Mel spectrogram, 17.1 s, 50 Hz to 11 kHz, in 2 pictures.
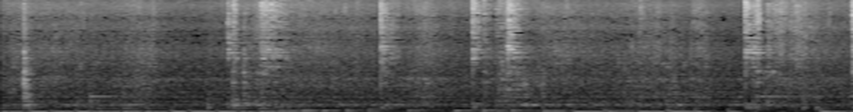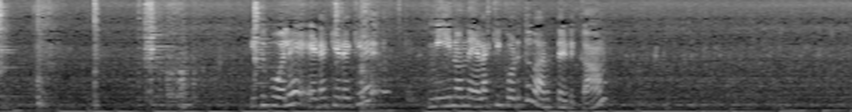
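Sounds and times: fish sizzling in oil: 0.0 - 17.0
metal spoon scraping pan: 2.2 - 5.8, 6.4 - 12.4.

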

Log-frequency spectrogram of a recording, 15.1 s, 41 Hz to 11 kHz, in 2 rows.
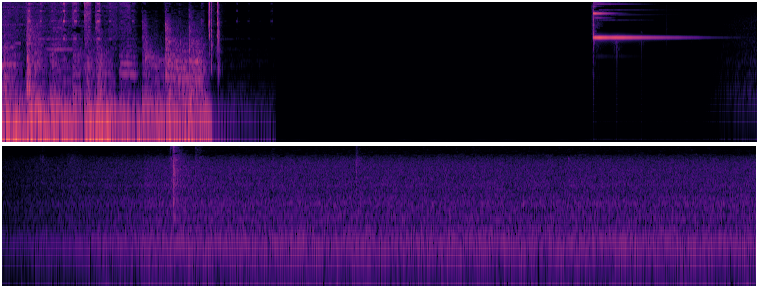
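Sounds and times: sharp click: 2.0 - 2.2
bright bell ding: 5.9 - 7.4.

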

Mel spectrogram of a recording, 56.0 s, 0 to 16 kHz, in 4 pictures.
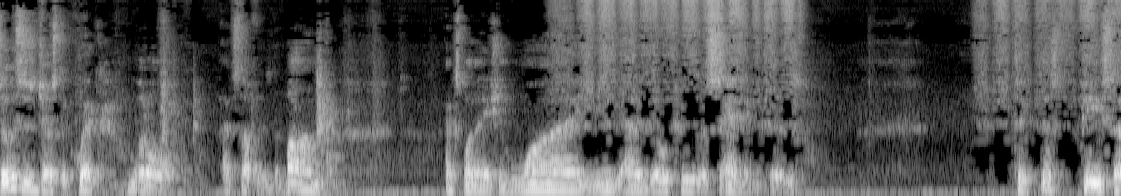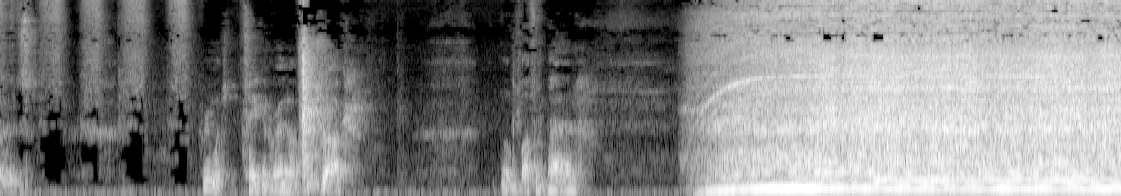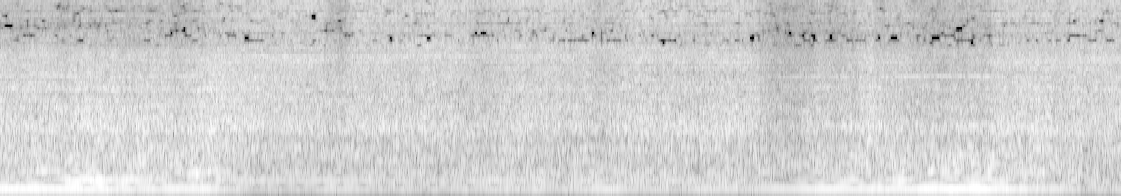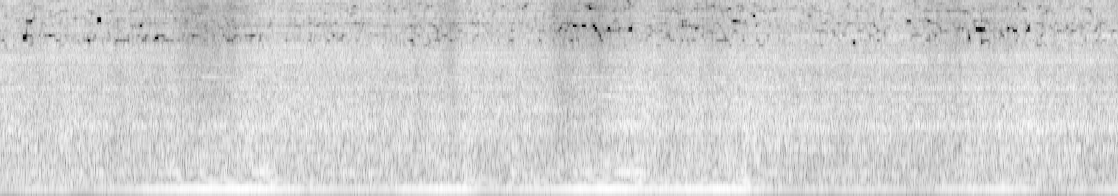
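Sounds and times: orbital sander whining: 22.5 - 56.0.

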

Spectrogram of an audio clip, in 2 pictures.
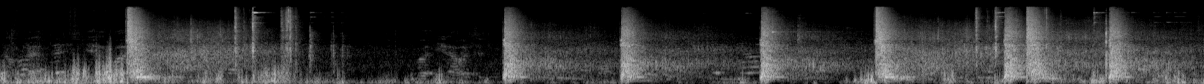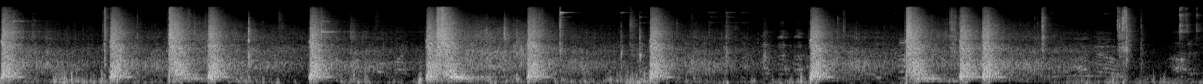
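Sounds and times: rifle shots with echo: 1.2 - 3.1, 5.0 - 19.4, 20.0 - 22.9.

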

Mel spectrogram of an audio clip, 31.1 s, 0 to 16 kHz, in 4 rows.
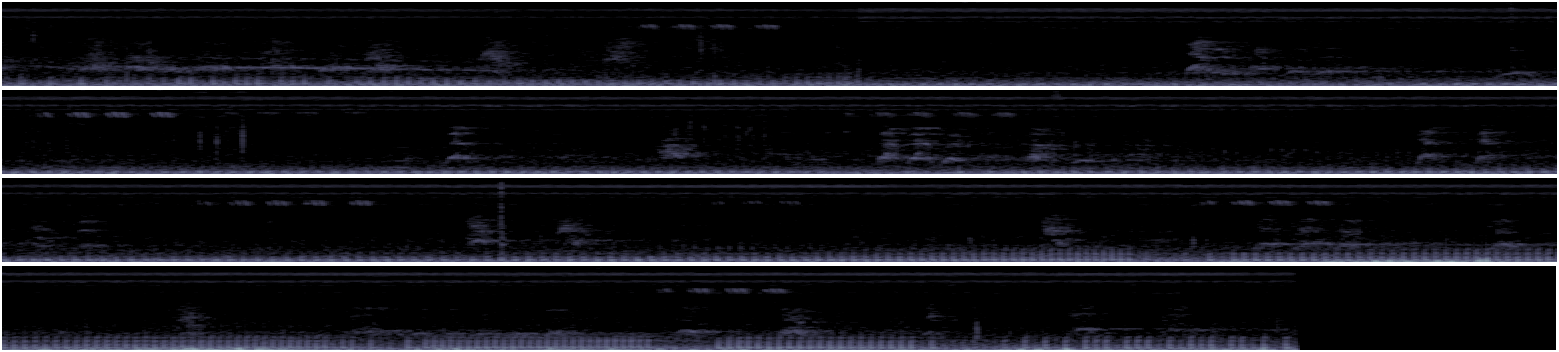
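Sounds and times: wind rumbling on microphone: 21.8 - 26.5.

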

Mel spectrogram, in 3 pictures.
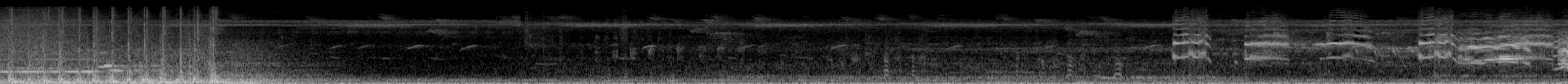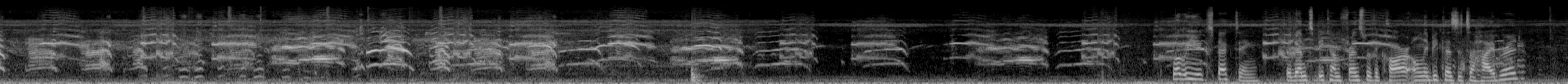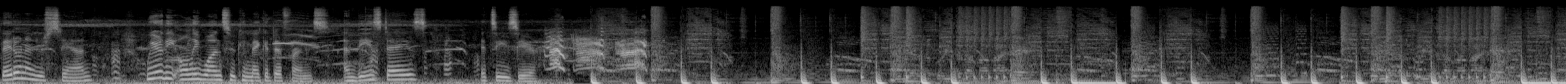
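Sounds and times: high-pitched insect drone: 2.4 - 36.1
bird chirps: 2.6 - 37.9
apes hooting and screeching: 7.3 - 38.7
loud music: 37.3 - 47.0.

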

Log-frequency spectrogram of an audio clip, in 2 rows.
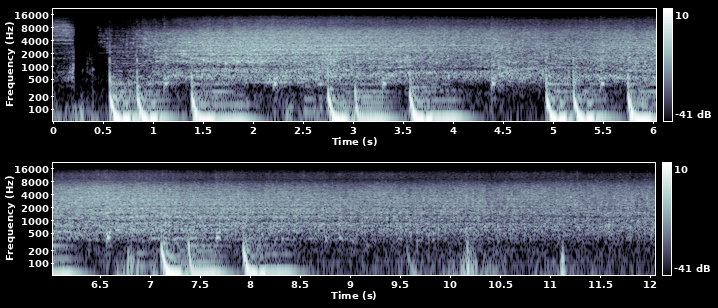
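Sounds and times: fish deep-frying in fat: 0.0 - 12.0
electronic music with deep bass: 0.6 - 8.5.

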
